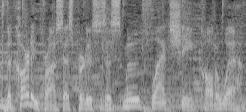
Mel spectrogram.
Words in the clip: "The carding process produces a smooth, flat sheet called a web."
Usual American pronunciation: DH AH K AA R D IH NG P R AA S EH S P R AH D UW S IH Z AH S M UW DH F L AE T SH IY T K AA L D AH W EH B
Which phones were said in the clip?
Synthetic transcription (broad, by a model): DH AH K AA R D IH NG P R AA S EH S P R AH D UW S IH Z AH S M UW DH F L AE T SH IY T K AA L D AH W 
